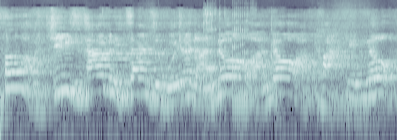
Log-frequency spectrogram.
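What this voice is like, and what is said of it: Exasperated, frustrated shouting. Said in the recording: “He's exasperated”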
